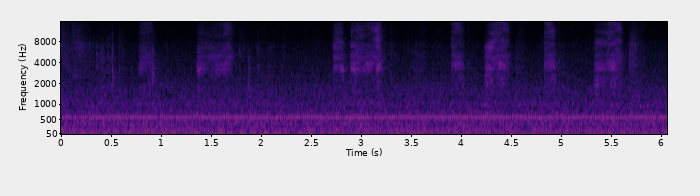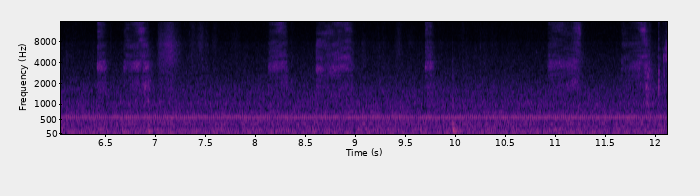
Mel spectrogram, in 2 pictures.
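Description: A pen scratches across paper in short, irregular strokes, writing out a word over a faint steady background hum.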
